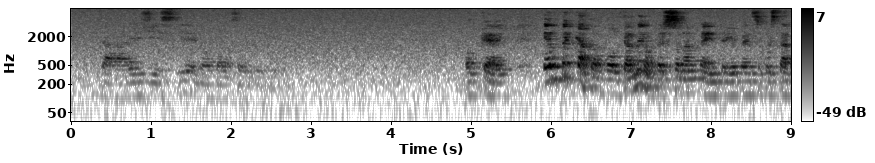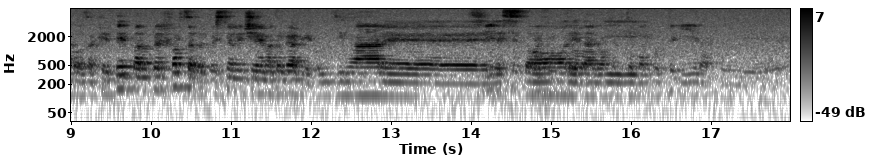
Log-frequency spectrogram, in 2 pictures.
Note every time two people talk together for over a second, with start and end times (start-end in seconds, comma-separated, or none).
13.9-16.2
